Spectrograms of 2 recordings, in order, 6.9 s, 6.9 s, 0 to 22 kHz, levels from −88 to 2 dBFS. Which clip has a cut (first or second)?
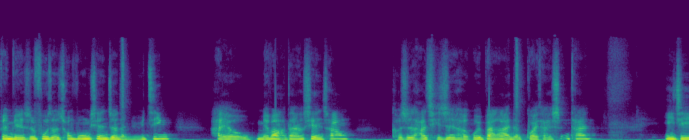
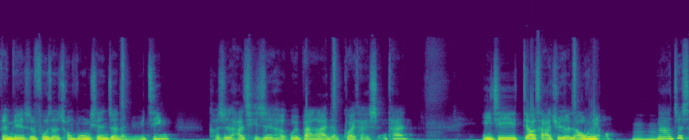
second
